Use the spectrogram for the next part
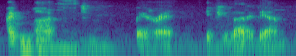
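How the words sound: The word must is lightly stressed.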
